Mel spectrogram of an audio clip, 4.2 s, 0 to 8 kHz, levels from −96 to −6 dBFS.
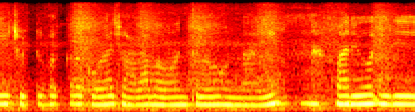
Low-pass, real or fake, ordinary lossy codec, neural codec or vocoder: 7.2 kHz; real; none; none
